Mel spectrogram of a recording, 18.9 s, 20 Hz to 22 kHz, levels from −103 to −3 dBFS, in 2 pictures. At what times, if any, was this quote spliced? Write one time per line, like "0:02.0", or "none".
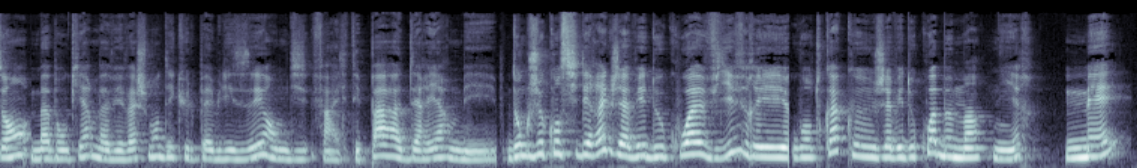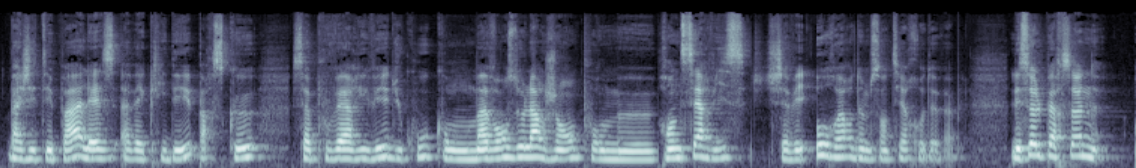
0:04.1
0:06.6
